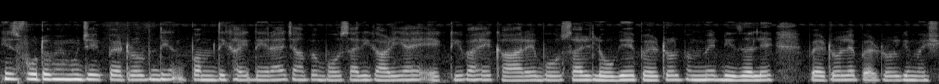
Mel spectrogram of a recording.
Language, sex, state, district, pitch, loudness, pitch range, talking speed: Hindi, female, Rajasthan, Jaipur, 205 Hz, -16 LUFS, 200-215 Hz, 230 wpm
